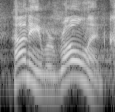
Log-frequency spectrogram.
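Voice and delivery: hammed-up proud parent; cheering parent. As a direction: celebrate like you won.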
